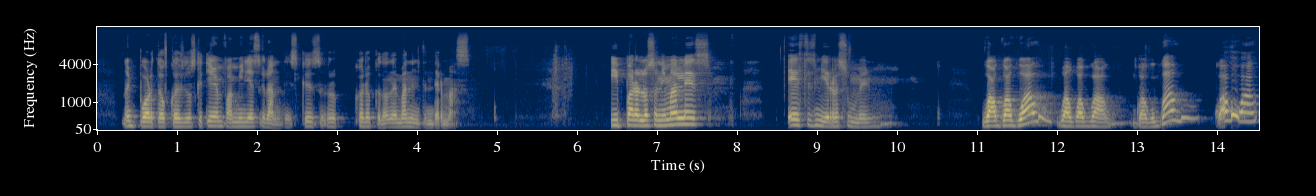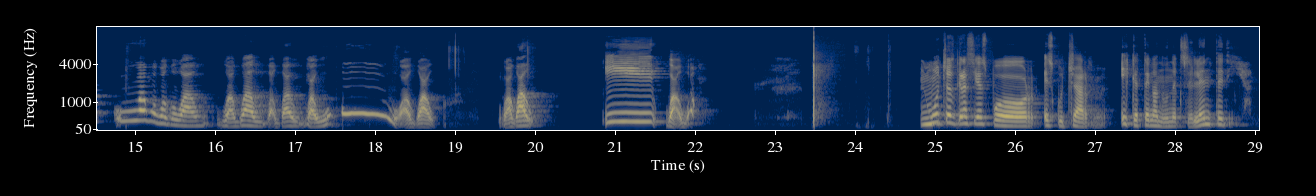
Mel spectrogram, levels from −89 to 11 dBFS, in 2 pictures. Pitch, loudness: 205 Hz, -22 LUFS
